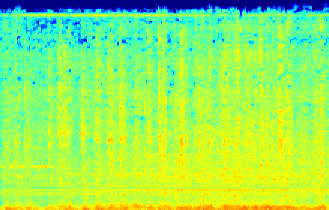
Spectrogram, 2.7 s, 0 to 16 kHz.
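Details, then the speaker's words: Riki200 v3 pulley-style 3D printer, first print at 180 mm/s with 4000 mm/s² acceleration: NEMA17 stepper whines through fast moves, then a brief harsh buzz and clunk as it skips steps from being driven beyond its rated speed; print stops halfway. "Ah, did you hear that? Damn it. That was a skip."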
